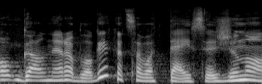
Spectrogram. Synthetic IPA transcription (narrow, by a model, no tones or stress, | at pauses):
oːɡɐlˠnʲeːɾɐblˠoːɡɐɪkɐt̪sɑːʋoːt̪ʲæɪsʲɛːʒʲɪnoː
